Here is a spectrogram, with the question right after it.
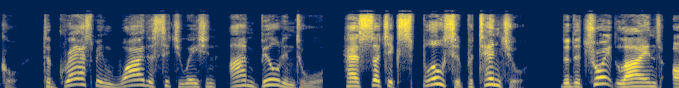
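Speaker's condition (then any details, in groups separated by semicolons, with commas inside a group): No condition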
